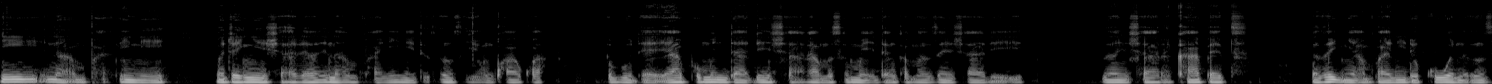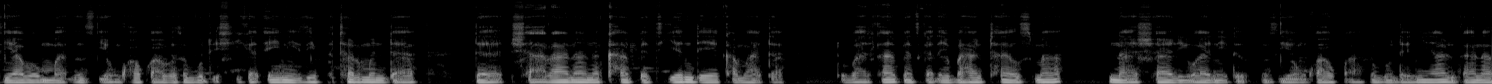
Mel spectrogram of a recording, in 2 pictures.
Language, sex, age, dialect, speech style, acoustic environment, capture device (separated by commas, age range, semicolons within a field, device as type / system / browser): Hausa, male, 25-34, Nigeria - Kano, relaxed, silence, mobile / Linux / Chrome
